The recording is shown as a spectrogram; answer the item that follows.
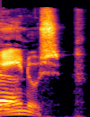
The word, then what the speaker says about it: Janus: You have to work on your flat A's. – Yeah. – Janus. – Janus.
